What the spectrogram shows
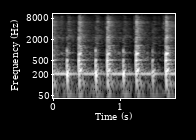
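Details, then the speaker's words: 1971 Cutlass, passenger-side rear axle moving in and out 1/8 to 1/4 inch, wheel off ground, driver side tight: sharp uneven clunks about four or five a second; likely axle shaft end play, bearing or retainer plate to be inspected. "It's moving in and out about 1/8 to 1/4 inch in and out. That can be a couple of things. We'll have to check the bearing, the retainer plate, see if it's loosened up or if there's some kind of worn part there."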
